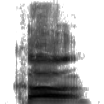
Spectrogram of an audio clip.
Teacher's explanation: यानी जीभ के मूल से बोले जाते हैं। जीभ के मूल से उच्चारण होता है इनका। जी्हा के मूल से उच्चारण होगा।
